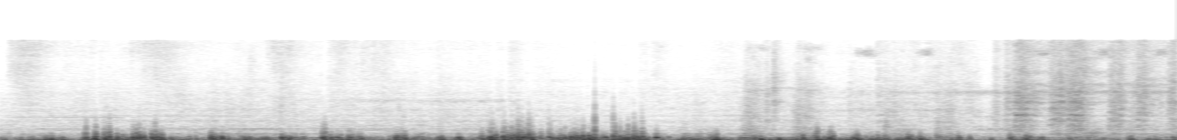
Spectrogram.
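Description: Passenger train running along the track, heard from on board: a continuous rumble of wheels on rails with many short rattles and clacks.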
